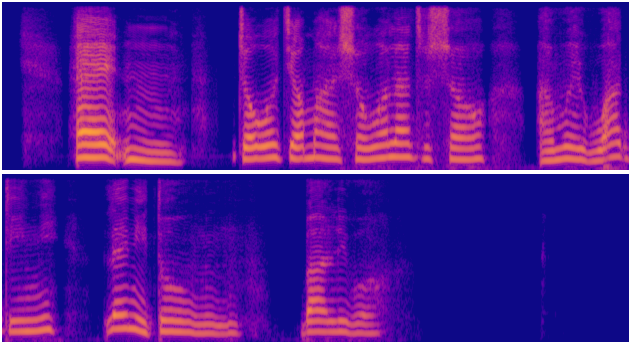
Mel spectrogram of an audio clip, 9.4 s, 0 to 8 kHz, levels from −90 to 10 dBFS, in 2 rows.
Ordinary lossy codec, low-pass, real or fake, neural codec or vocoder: none; 7.2 kHz; fake; codec, 16 kHz in and 24 kHz out, 0.4 kbps, LongCat-Audio-Codec, two codebook decoder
